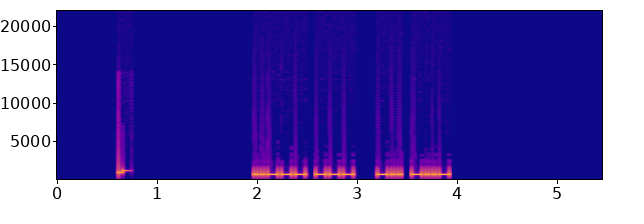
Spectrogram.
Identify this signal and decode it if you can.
Morse code, heard as a keyed tone, about 34 wpm, 700 Hz. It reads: 2O DX
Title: Winter Field Day Exchanges Encore 35wpm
